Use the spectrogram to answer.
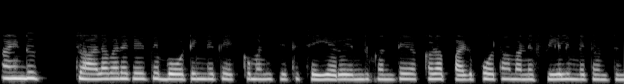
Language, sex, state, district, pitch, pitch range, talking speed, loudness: Telugu, female, Telangana, Karimnagar, 245 Hz, 230-250 Hz, 145 wpm, -16 LUFS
